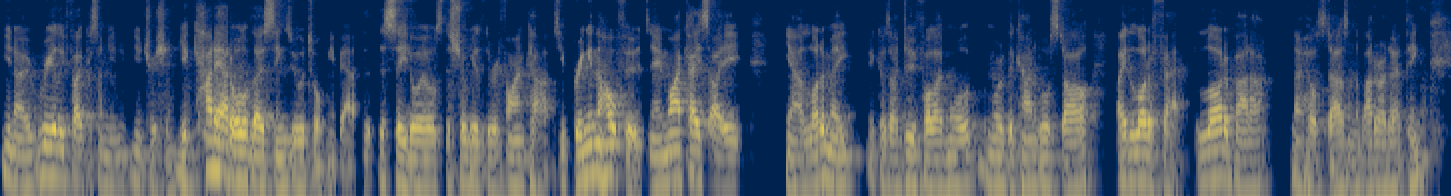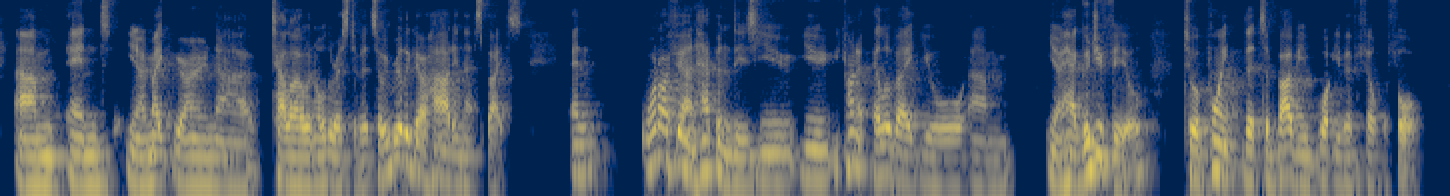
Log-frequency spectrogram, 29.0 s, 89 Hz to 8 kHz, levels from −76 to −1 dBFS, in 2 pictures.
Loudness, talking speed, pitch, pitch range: -22 LUFS, 265 wpm, 110 Hz, 110-125 Hz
